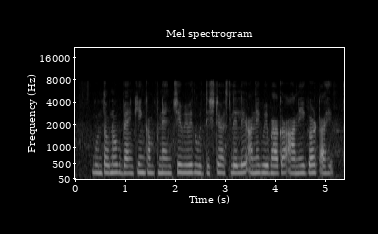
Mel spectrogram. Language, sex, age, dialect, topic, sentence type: Marathi, female, 25-30, Varhadi, banking, statement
